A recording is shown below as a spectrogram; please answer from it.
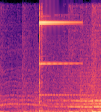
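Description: A bright bell-like ding comes in suddenly about three-quarters of a second in and rings out for about a second: a subscribe-button chime sound effect, over quiet background music.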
